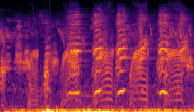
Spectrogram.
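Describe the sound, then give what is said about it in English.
Ducks quack over and over in a steady, overlapping chorus of nasal calls, fairly loud, with a low outdoor rumble underneath and no one talking. “Let's give the ducks some bread.”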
